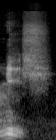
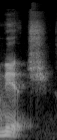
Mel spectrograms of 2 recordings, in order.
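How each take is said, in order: First: The word is said the fancy, posh way. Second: The word is said the plain, everyday way.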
